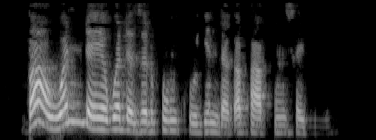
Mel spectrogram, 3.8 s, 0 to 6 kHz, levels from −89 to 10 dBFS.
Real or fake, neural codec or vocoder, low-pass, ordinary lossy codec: real; none; 5.4 kHz; MP3, 32 kbps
